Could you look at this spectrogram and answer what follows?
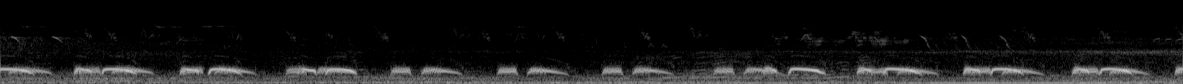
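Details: Decoy dove calling to lure wild doves: rhythmic two-part cooing phrases, each a short note followed by a longer downslurred one, repeated about once a second, with faint high chirps from other birds behind.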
